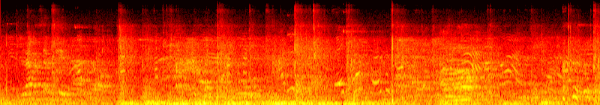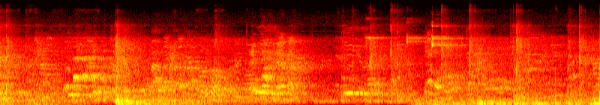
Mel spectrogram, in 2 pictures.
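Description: Paddles strike a ball with sharp pops in a large echoing hall.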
